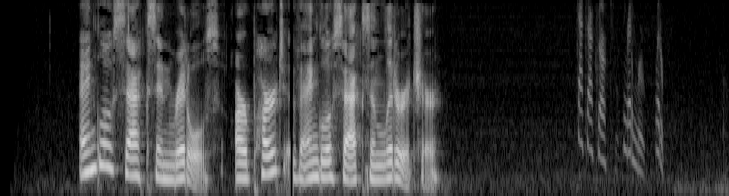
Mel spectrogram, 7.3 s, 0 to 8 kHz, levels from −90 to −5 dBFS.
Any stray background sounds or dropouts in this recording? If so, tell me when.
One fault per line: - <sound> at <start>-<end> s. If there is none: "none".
- dropout at 2.9-2.9 s
- chirp at 5.8-6.6 s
